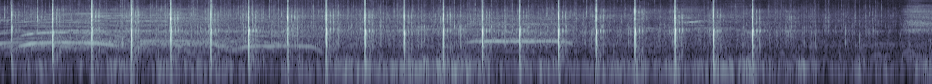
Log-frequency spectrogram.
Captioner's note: applause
